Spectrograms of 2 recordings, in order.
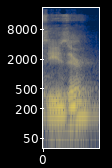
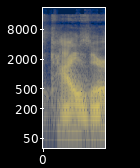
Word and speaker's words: Caesar: I like Julius Caesar. Julius Kaiser, I think is the actual proper Roman pronunciation, Latin pronunciation.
